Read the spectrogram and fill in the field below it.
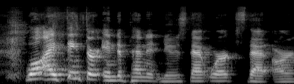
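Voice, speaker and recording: This man's voice has a bright, sharp tone and lively intonation. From Illinois, US Midwest. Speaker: independent journalist and comedian. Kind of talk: casual interview chat.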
